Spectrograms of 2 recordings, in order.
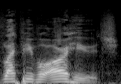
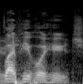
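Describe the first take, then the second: First: The word are is stressed. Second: The word huge is stressed. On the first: The speaker calls it wrong. "I wouldn't put the emphasis on the words "are" there" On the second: The speaker calls it right.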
